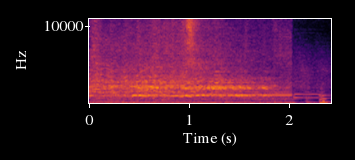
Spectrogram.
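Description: Tires skid and squeal loudly as a hijacked car breaks away, a sustained screech of rubber with engine noise underneath, ending in a few brief knocks.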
